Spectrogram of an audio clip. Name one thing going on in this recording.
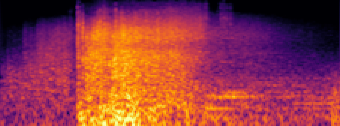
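Shells splash heavily into the sea with a loud roar of water.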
